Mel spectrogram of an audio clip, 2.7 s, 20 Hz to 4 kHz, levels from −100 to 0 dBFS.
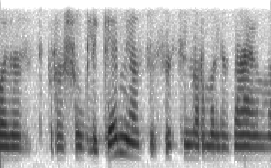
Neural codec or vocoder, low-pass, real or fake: none; 3.6 kHz; real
